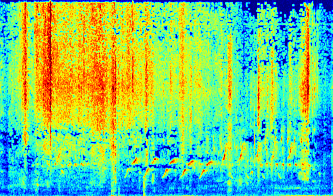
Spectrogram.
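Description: A bird chirping in a quick run of short rising notes, with two sharp knocks, the louder about two seconds in, from the phone being bumped or handled.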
